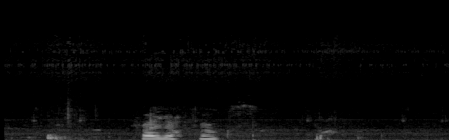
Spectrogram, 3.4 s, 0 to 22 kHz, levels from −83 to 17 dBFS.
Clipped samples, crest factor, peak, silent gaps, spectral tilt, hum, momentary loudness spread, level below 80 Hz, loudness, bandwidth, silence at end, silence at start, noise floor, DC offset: under 0.1%; 22 dB; -12 dBFS; none; -7 dB/octave; none; 25 LU; -76 dBFS; -29 LUFS; 15 kHz; 0.9 s; 0.35 s; -63 dBFS; under 0.1%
